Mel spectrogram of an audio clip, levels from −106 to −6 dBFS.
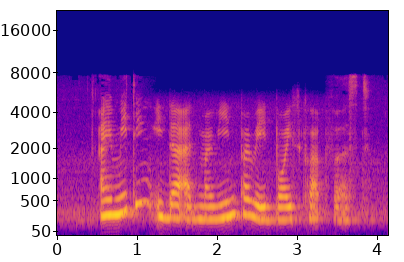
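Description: At 0.94 s the speech fades over about 0.31 s into a duller AM sound, level down about 1 dB, faint hiss, returning at 3.66 s. This is digital radio blending to analogue: gradual cross-fades and added hiss, not an abrupt cut.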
